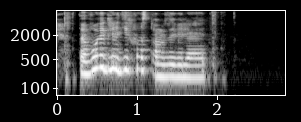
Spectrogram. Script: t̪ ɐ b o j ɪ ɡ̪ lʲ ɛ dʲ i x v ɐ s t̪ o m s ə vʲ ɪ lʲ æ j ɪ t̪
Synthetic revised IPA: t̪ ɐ v o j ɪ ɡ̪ lʲ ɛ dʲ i x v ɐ s t̪ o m z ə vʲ ɪ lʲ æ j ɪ t̪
